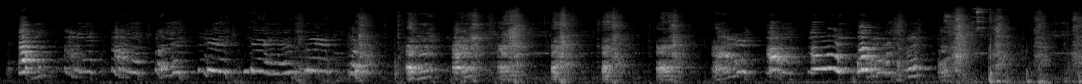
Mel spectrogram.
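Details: German Shepherd Boxer mix named Thor, kept indoors from a walk after surgery, whines, talks back and screams: rapid, wavering, harmonic yowls rising and falling about twice a second, with a man speaking to him indoors and faint background music.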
